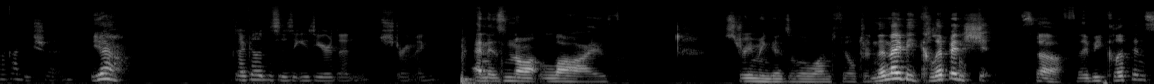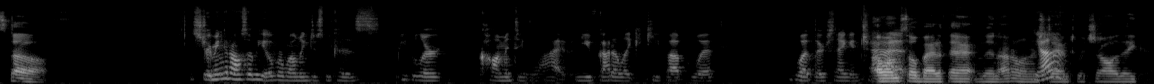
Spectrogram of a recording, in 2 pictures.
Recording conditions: poor sound quality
